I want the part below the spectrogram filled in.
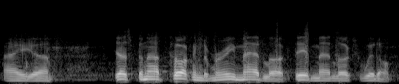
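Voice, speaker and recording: A thin, tinny vintage radio recording of a crime drama. An actor plays a dogged American police captain with a fairly low voice. He is dry and blunt, pressing with clipped questions. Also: moderate pace, lightly acted. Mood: insistent, dry.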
